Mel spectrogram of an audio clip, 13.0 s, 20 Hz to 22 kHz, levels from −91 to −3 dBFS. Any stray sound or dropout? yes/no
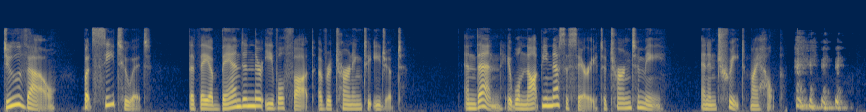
yes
